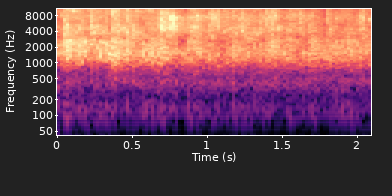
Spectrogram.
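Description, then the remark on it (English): An audience claps together in a steady, dense burst of applause, many hands patting at once with a bright crackling texture that holds even throughout without any voices. “Therefore, I'm clap for the person.”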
